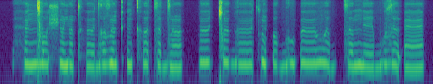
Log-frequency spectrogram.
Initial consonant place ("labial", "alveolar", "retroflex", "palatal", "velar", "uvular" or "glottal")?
glottal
